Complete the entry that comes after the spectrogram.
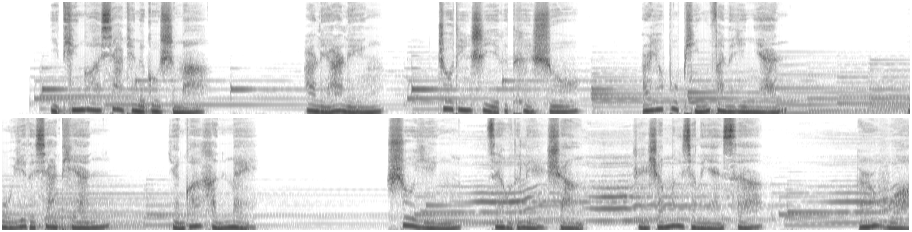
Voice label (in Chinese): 女 旁白; 心路历程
